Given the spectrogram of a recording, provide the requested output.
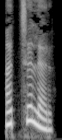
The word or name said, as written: ಅಚ್ಚಲರ್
